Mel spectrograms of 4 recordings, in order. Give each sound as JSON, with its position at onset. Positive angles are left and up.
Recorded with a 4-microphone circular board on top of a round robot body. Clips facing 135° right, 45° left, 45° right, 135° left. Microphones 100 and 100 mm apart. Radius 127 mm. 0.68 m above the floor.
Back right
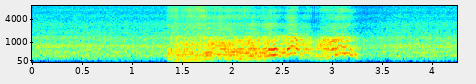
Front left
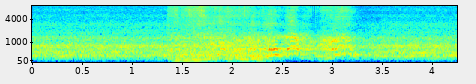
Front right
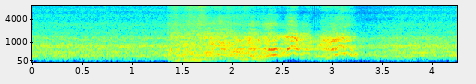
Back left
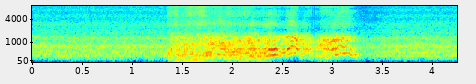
{"t": 1.4, "sound": "a zipper", "azimuth_deg": -165, "distance_m": 1.1}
